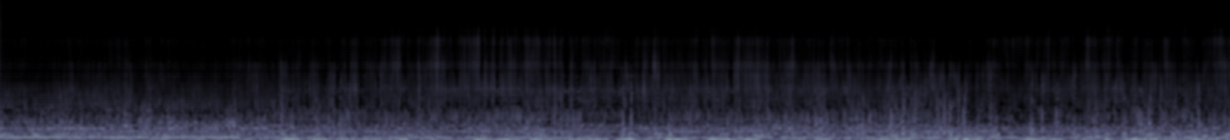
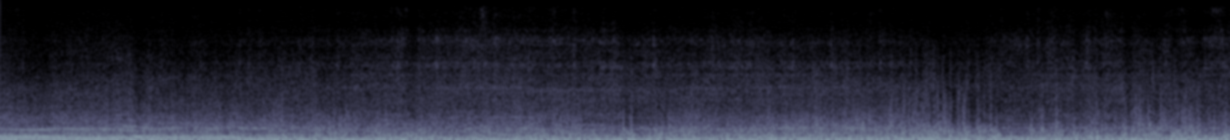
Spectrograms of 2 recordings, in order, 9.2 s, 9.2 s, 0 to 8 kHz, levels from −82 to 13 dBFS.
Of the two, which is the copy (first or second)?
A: first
